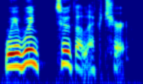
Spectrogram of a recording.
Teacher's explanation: instead of pronouncing two T's, we just have one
